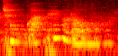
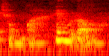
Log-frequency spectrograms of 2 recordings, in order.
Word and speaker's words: 종과 횡: 너는 일어나 그 땅을 종과 횡으로, 길게 발음하면 안 되죠. 짧게 종과 횡으로.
